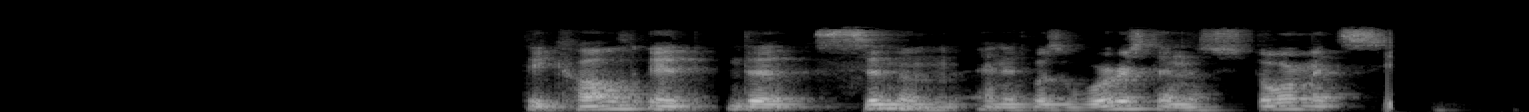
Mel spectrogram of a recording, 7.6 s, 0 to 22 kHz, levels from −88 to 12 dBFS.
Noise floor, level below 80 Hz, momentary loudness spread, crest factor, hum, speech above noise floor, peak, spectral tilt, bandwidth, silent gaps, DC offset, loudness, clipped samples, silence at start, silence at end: -65 dBFS; -62 dBFS; 9 LU; 20 dB; none; 41 dB; -6 dBFS; -5 dB/octave; 8 kHz; none; under 0.1%; -25 LUFS; under 0.1%; 2.65 s; 0.7 s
